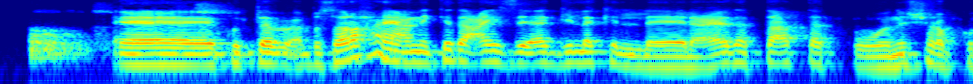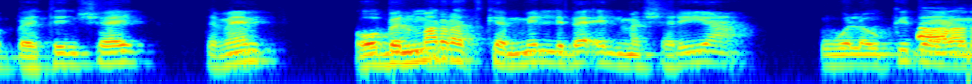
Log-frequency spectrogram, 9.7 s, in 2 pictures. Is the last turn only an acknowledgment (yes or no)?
yes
